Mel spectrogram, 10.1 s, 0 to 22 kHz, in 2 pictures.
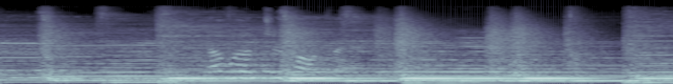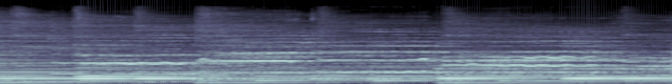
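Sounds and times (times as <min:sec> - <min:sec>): drum kit with cymbal crashes: 0:00.0 - 0:07.7
sustained keyboard chords: 0:00.0 - 0:10.0.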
